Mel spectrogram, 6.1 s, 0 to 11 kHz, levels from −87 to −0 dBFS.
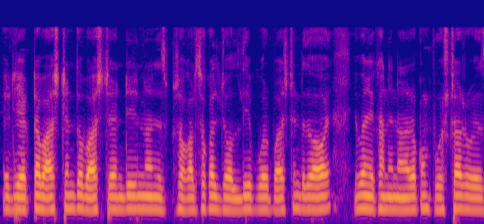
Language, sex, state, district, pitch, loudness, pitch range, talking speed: Bengali, male, West Bengal, Paschim Medinipur, 145 Hz, -24 LUFS, 140-150 Hz, 275 wpm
